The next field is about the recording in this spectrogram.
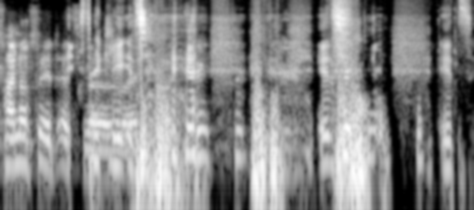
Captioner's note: laughing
